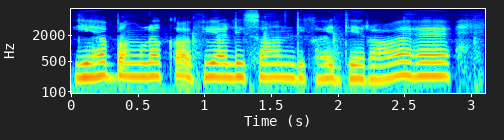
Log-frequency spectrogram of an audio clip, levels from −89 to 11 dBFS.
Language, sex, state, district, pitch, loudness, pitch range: Hindi, male, Uttar Pradesh, Shamli, 225 Hz, -18 LUFS, 210-235 Hz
